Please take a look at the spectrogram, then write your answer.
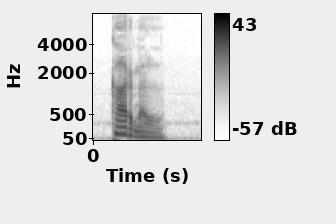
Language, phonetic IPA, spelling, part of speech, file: Polish, [ˈkarmɛl], karmel, noun, Pl-karmel.ogg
